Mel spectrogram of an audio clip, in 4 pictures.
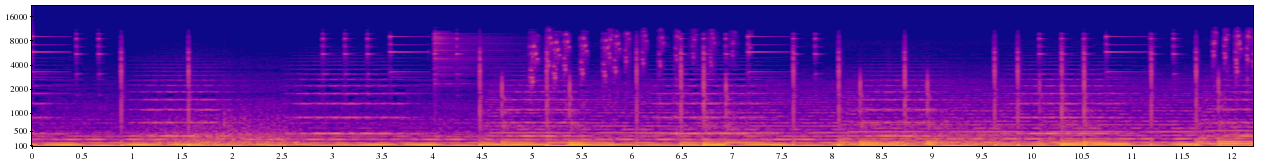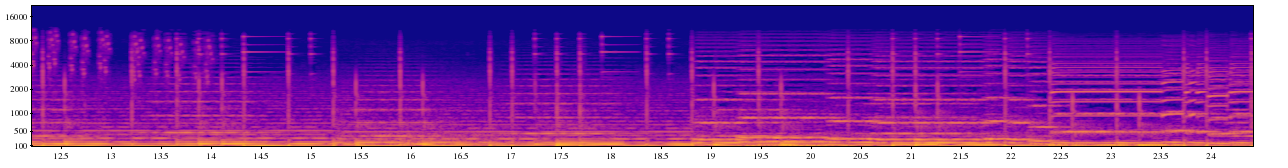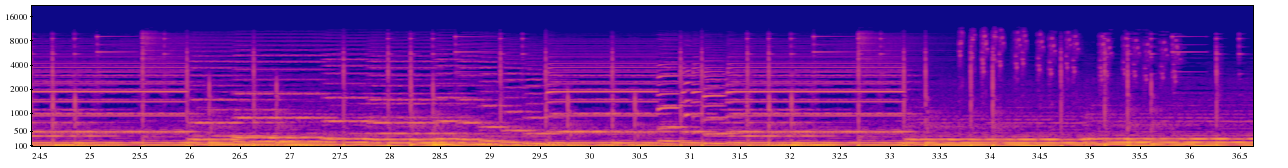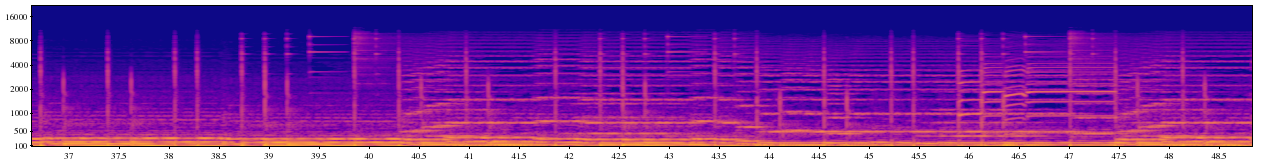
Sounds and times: Video game music: 0:00.0 - 0:48.8.

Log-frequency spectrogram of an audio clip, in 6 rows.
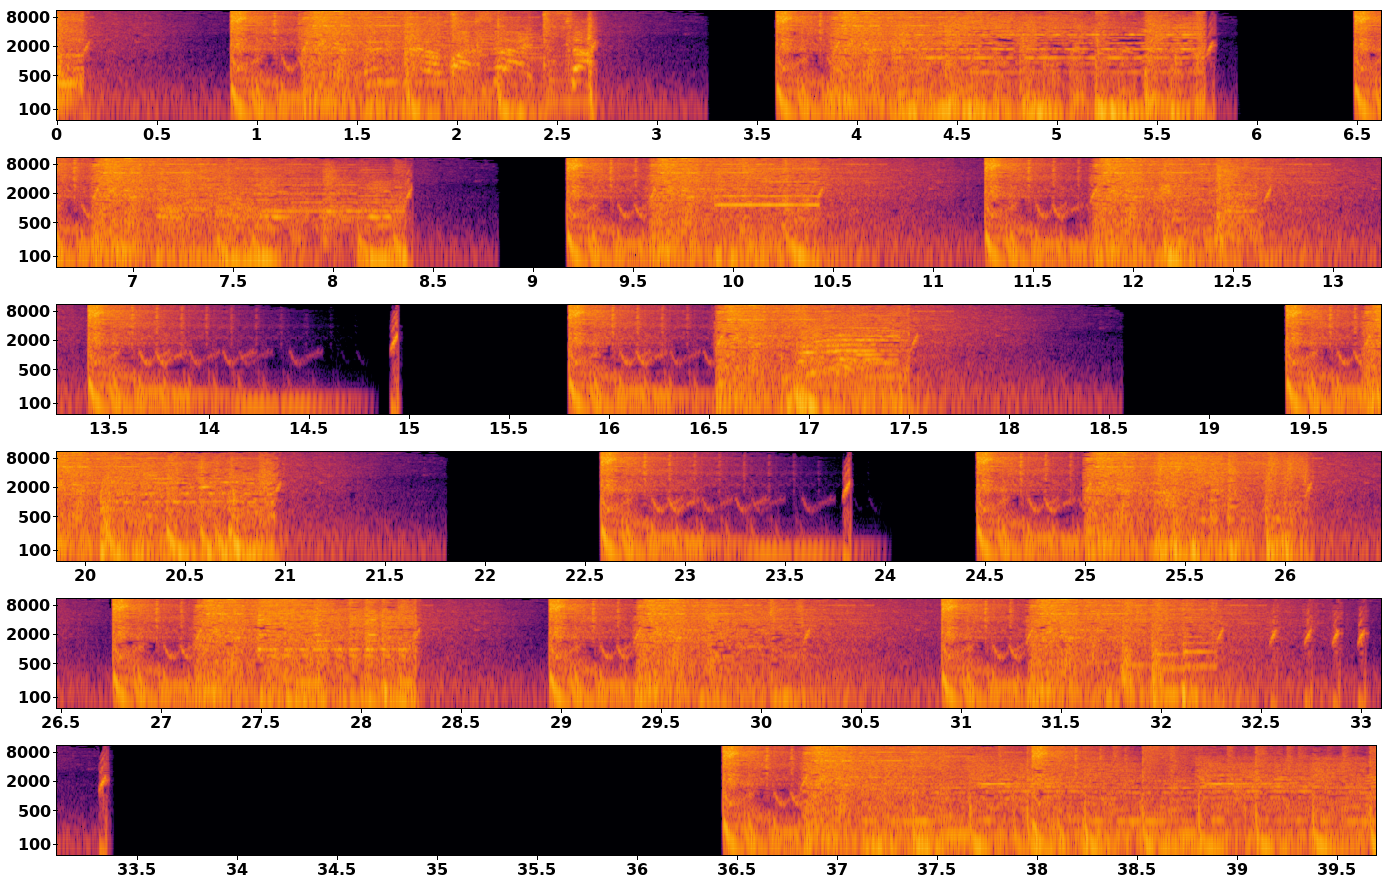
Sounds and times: Music: 0:01.7 - 0:02.6, 0:04.2 - 0:05.8, 0:07.1 - 0:08.4, 0:37.0 - 0:39.6.

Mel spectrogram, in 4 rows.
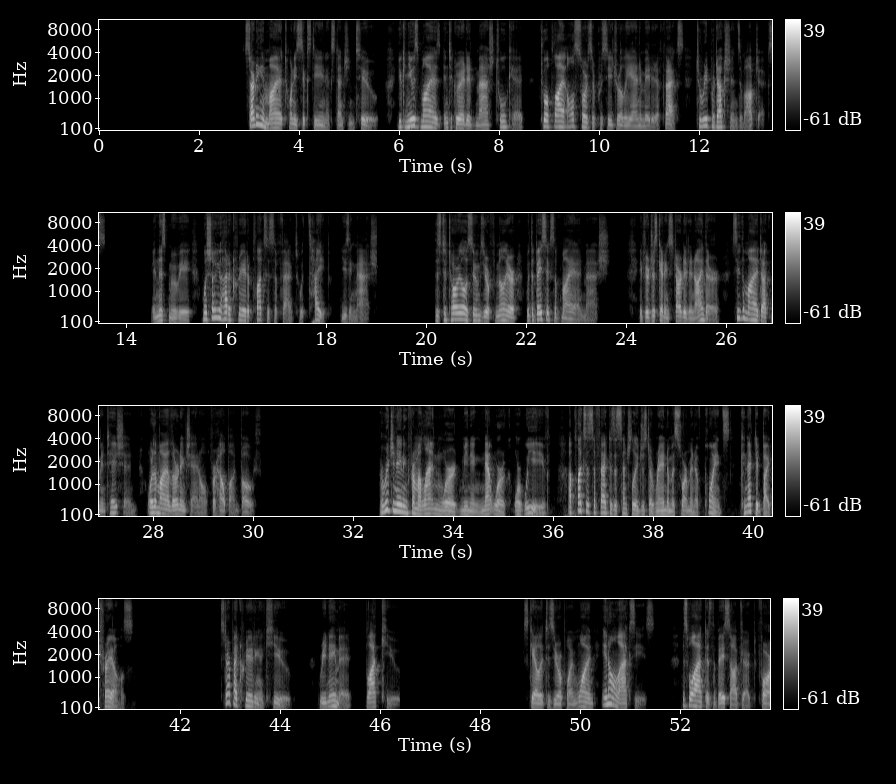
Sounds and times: Speech: 0:02.9 - 0:13.6, 0:14.5 - 0:19.1, 0:20.2 - 0:30.2, 0:32.6 - 0:41.1, 0:42.8 - 0:44.2, 0:44.8 - 0:46.4, 0:48.9 - 0:53.8.

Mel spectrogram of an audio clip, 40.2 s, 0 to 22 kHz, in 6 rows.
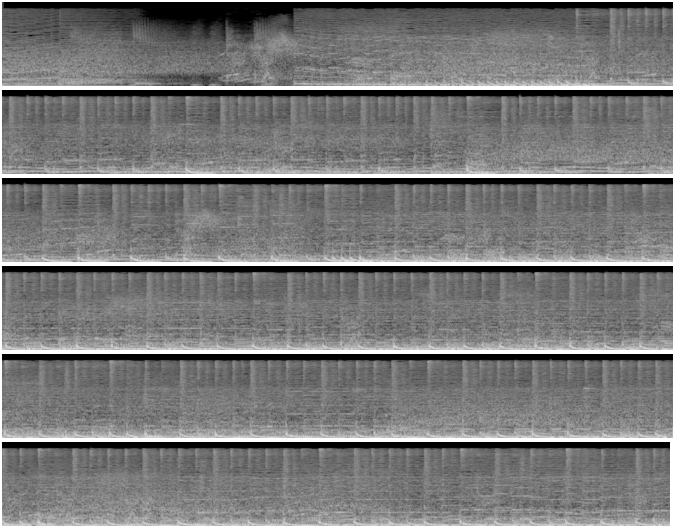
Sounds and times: Music: 0:00.0 - 0:40.2.

